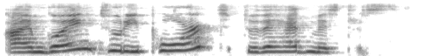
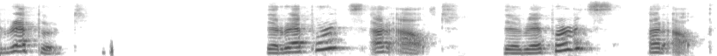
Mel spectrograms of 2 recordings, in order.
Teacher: السكند syllable هي اللي عليها stress بقت verb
